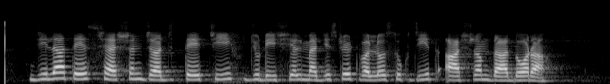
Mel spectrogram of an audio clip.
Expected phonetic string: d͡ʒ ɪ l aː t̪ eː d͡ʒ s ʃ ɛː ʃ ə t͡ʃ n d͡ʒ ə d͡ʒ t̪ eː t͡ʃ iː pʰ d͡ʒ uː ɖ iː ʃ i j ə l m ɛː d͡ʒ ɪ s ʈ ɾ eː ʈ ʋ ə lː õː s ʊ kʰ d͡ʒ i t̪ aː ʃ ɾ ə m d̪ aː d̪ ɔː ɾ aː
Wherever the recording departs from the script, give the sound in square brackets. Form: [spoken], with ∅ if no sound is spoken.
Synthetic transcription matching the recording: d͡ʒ ɪ l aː t̪ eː [∅] s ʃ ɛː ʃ ə [∅] n d͡ʒ ə d͡ʒ t̪ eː t͡ʃ iː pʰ d͡ʒ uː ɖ iː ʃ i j ə l m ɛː d͡ʒ ɪ s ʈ ɾ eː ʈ ʋ ə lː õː s ʊ kʰ d͡ʒ [iː] t̪ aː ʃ ɾ ə m d̪ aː d̪ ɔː ɾ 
